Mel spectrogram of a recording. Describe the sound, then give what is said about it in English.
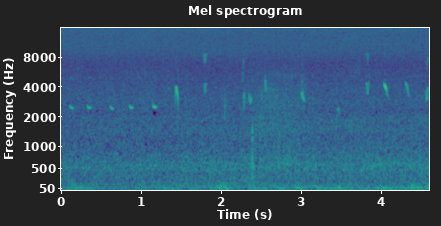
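A wild bird up in a pine tree gives soft, short toop notes in an even series, then scattered faint, sharp alarm calls, over a steady wash of background noise. “Very soft toops and alarms.”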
